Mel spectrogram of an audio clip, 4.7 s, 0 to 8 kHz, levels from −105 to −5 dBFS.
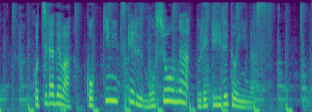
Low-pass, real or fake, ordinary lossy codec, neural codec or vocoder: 7.2 kHz; fake; none; vocoder, 44.1 kHz, 128 mel bands, Pupu-Vocoder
